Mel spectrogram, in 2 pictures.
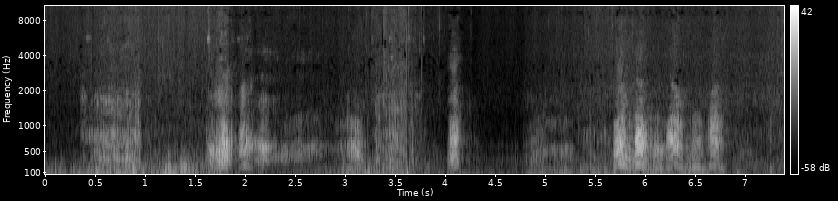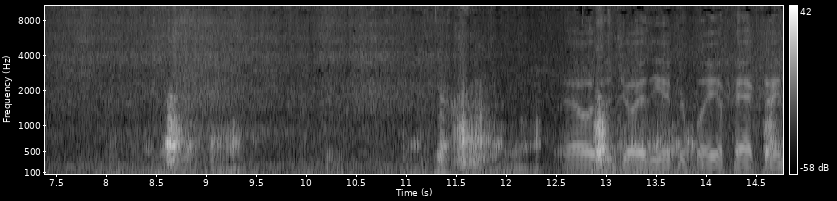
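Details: Renaissance Bulldogges at play in snow, an adult disciplining a ten-month-old pup for playing too rough; rough, throaty growls and snarling bursts come in irregular bouts with panting and scuffling, and wind noise is present.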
